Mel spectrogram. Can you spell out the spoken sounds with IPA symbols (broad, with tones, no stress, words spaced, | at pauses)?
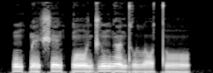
ũ˧k͡pɛ̃˨ ʃɛ̃˧ k͡pɔ̃˧ d͡ʒũ˦ɡã˦˨do˨lɔ˨ tɔ̃˨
